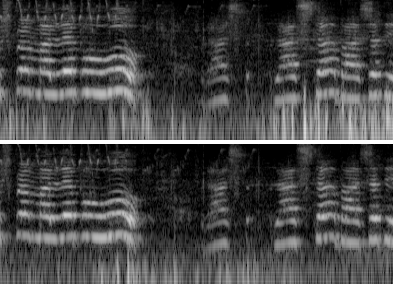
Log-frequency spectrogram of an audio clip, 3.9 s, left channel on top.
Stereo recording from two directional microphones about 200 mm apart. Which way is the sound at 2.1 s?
Centre (ahead or behind).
